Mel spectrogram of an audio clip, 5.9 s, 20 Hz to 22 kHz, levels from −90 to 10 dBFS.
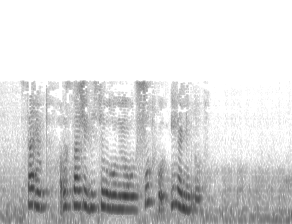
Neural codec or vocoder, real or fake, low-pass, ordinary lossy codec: codec, 16 kHz, 2 kbps, FreqCodec, smaller model; fake; 7.2 kHz; MP3, 24 kbps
